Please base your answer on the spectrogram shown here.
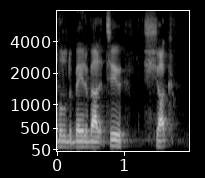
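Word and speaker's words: Shough: debate about it too shuck just ignore the spelling mr shuck was 21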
